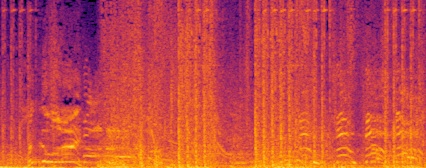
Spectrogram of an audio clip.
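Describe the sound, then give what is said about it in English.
Gunfire rakes soldiers carrying bazookas, dense and loud automatic bursts with sharp cracks filling the whole stretch without pause. “Rick and Alex pop out from cover and shoot the bazooka soldiers, whose weapons explode.”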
